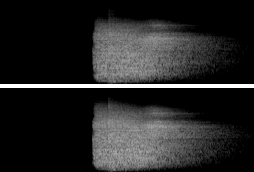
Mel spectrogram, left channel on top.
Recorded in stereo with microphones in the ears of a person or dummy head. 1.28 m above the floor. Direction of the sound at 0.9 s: 20° right (ahead or behind).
